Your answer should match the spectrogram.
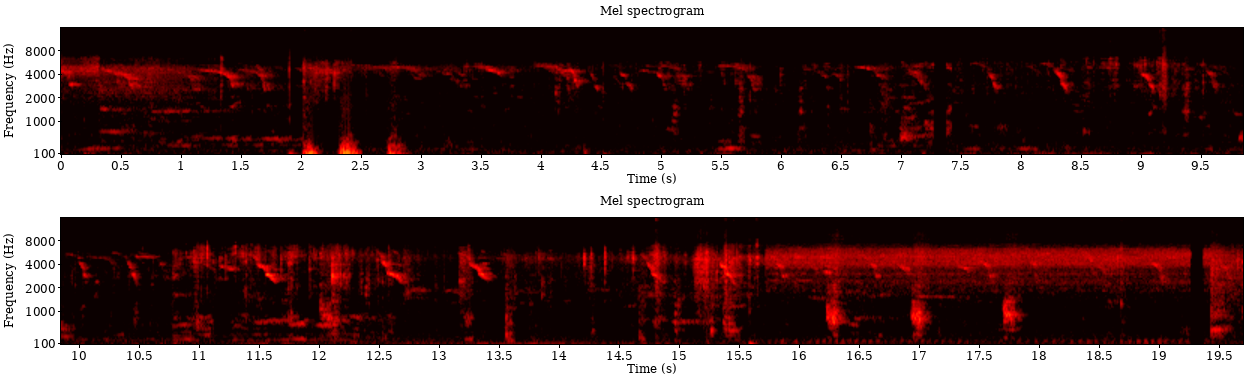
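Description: Faint, repeated short falling chirps of small birds all through, with three low thumps about two seconds in.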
